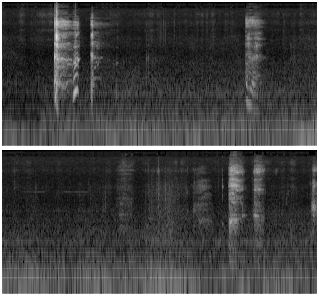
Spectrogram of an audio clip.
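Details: Woman with asthma while driving: a few harsh throat-clearing bursts, spitting up phlegm, over steady car engine rumble during an asthma episode.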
